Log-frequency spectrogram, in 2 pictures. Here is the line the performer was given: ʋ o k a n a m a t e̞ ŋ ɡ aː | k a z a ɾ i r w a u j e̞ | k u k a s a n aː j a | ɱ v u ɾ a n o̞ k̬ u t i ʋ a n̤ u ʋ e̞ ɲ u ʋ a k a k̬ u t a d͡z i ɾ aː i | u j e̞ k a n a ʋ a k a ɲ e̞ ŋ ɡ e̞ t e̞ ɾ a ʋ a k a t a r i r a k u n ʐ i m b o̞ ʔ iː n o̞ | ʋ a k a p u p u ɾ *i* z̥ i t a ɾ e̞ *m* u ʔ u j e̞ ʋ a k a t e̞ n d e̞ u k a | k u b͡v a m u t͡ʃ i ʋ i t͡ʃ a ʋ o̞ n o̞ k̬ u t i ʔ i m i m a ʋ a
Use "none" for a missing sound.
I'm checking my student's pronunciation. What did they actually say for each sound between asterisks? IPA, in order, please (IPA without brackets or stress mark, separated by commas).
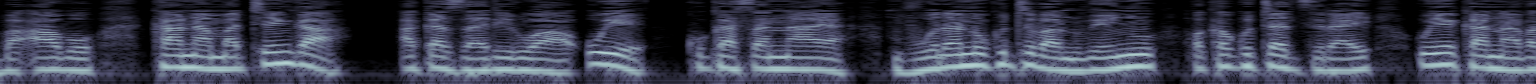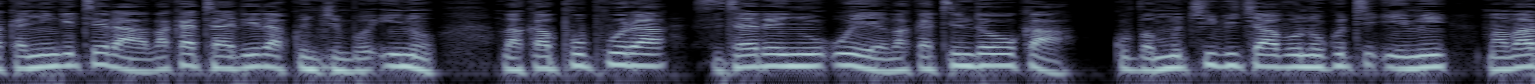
a, ɲ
